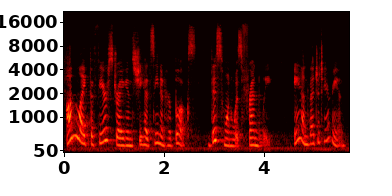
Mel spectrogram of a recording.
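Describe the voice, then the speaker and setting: A woman hosting a toddler story time, reading aloud with expressive, simple phrasing for small children. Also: a little high, normal speed. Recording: noisy recording with clicks.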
